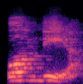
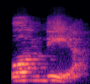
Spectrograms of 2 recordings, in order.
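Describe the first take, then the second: First: It is said in a European Portuguese accent. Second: The same.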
